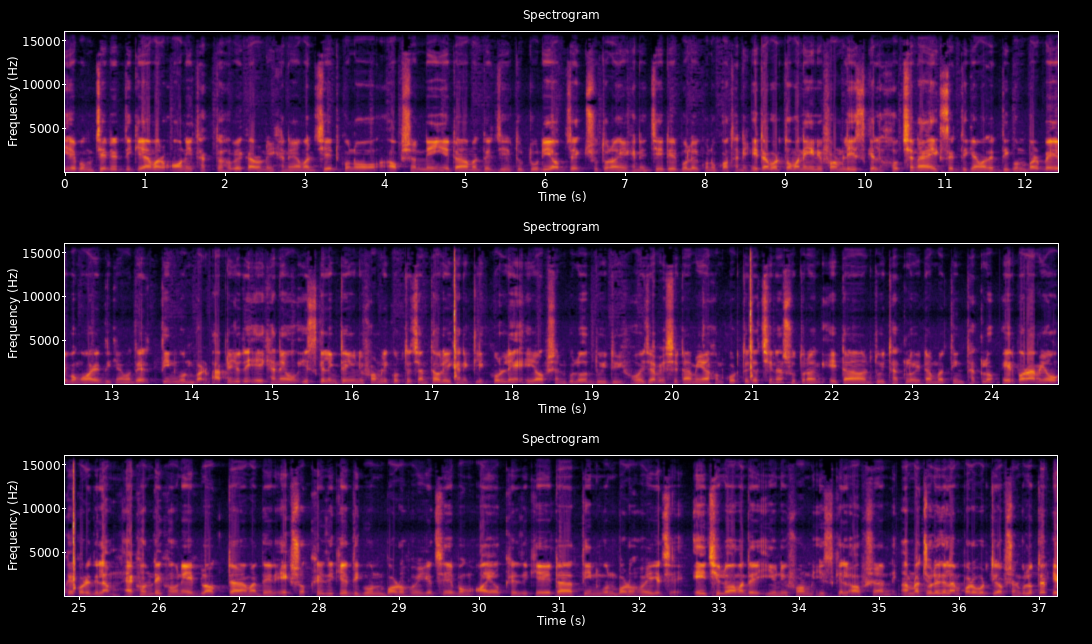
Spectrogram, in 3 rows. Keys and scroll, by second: 0.3 3.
